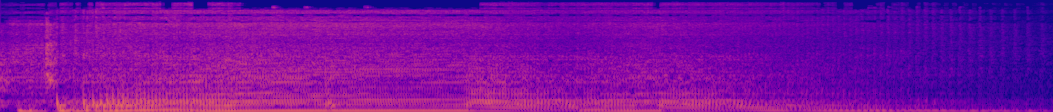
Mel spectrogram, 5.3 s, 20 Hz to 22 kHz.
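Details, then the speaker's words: 2006 Yamaha TT-R230 bought non-running, 92 psi compression, first start on choke with no airbox on the carb: it catches and holds a fast, slightly lumpy idle that sags slowly; idle set too high and running rich. "it seems like it's running on the Richer side and the idle is set way too high so we're going to mess with the tuning of the carburetor"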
